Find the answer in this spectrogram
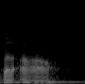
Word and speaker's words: Baal: No, normally we call it Baal. It's pronounced Baal.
